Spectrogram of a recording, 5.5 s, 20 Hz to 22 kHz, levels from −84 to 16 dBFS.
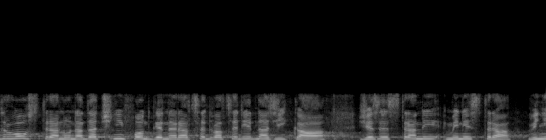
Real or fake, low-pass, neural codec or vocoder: fake; 7.2 kHz; codec, 16 kHz, 8 kbps, FunCodec, trained on LibriTTS, 25 frames a second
